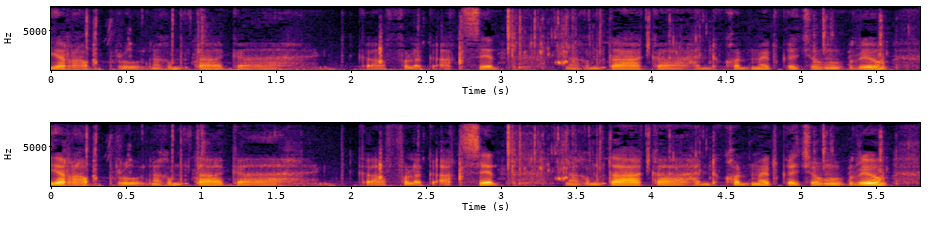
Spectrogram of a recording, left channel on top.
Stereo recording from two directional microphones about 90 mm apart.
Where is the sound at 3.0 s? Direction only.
Centre (ahead or behind).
